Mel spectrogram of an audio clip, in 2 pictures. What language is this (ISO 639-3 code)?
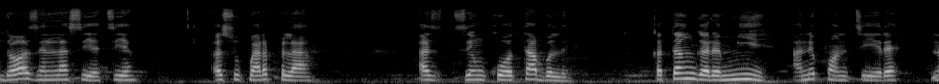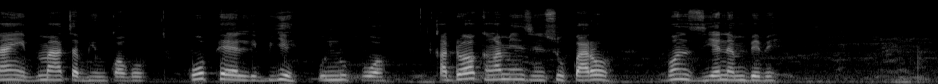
dga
